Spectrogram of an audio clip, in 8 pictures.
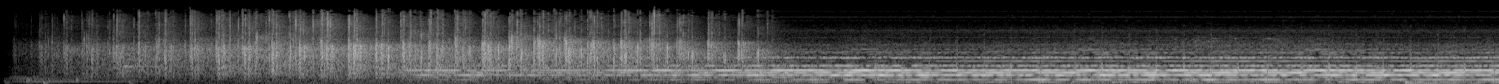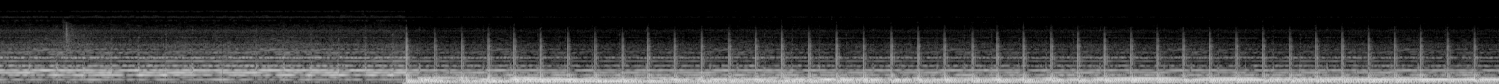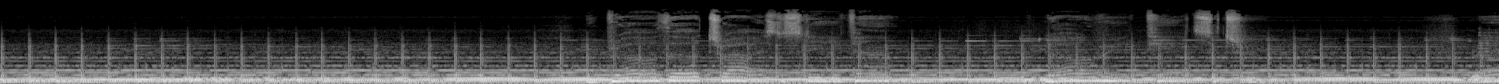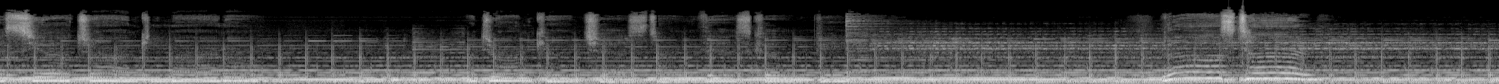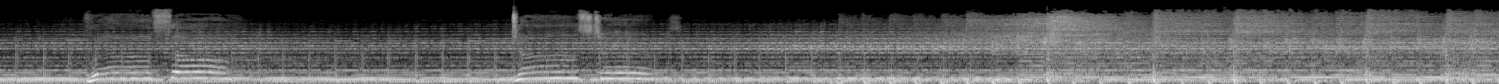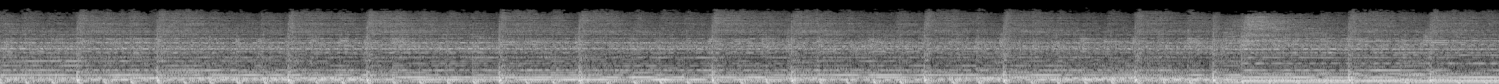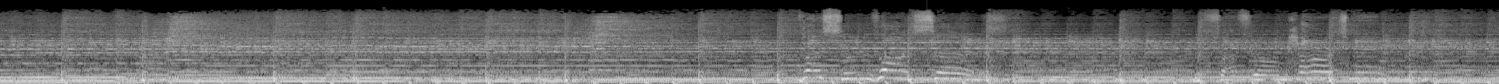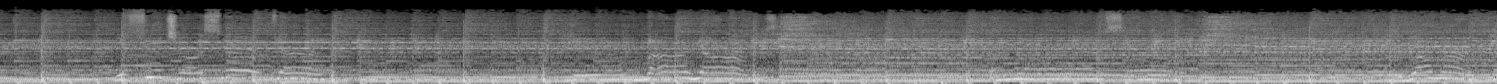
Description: Guitar and vocals
Drums
Keyboards and programming
Bass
